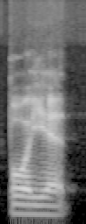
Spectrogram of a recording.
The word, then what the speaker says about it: Bouyette: meth win is what I his name is pronounced Edwin Edwin oh it is it it it wouldn't Boyet Oh hmm that's it's funny because I'm I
